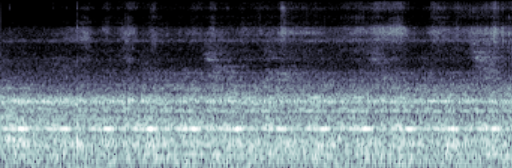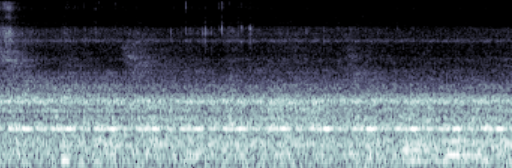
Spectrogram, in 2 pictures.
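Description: Steady, faint background noise with a thin unchanging hum and no distinct events.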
